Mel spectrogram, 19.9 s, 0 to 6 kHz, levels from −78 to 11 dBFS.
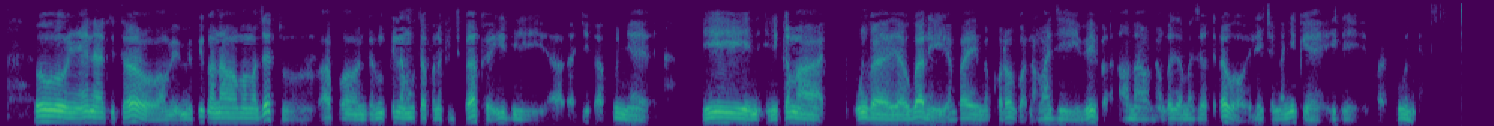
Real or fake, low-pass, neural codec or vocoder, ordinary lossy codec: fake; 5.4 kHz; codec, 16 kHz, 2 kbps, FunCodec, trained on Chinese and English, 25 frames a second; MP3, 24 kbps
